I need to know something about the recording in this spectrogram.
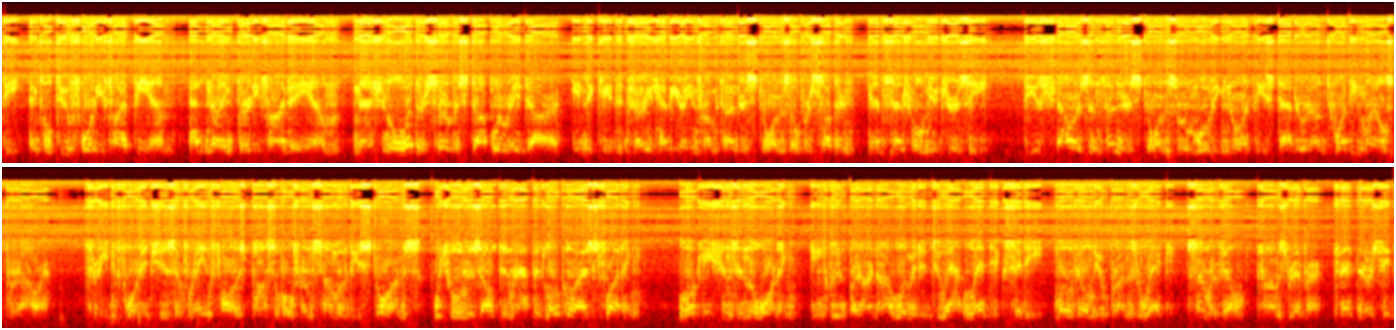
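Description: A weather radio broadcast: a voice reading out a severe weather warning through a small radio speaker. It sounds thin, with almost no bass and a steady hiss behind it.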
